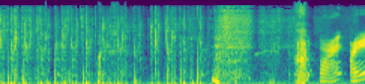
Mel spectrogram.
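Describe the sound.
A pig snorts and oinks in a quick, rough series of grunts, followed by a few louder, higher-pitched oinks near the end.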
